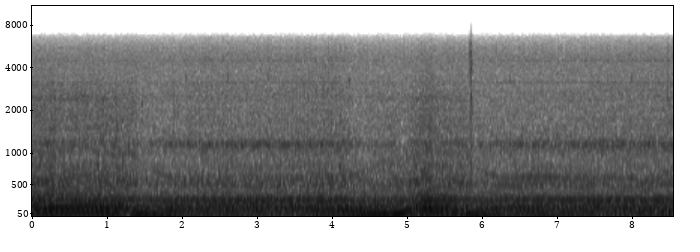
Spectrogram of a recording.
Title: Porsche 951 rough idle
